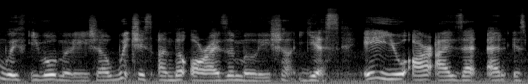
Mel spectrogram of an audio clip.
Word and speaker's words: Aurizn: I'm with EvoMalaysia, which is under Aurizon Malaysia. Yes, AURIZN is pronounced Aurizon Malaysia.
